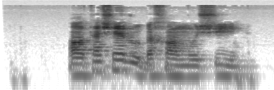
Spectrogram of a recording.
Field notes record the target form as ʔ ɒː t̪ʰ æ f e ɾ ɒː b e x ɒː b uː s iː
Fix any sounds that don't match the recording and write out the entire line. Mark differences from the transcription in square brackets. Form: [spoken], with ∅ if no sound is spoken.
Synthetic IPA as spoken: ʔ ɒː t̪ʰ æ [ʃ] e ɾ [uː] b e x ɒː [m] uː [ʃ] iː

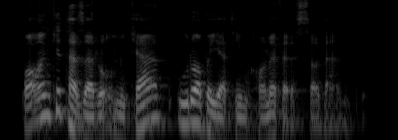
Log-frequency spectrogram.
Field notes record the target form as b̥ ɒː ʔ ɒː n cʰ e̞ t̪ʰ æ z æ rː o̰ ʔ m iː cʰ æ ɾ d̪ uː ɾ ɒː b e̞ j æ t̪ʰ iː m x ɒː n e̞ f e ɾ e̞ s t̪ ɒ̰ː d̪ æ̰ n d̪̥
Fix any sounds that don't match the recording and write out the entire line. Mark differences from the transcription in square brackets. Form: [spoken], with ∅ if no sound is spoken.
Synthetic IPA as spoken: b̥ ɒː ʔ ɒː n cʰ e̞ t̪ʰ æ z æ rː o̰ ʔ m iː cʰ æ ɾ d̪ uː ɾ ɒː b e̞ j æ t̪ʰ iː m x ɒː n e̞ f e ɾ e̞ s t̪ ɒ̰ː d̪ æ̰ n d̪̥

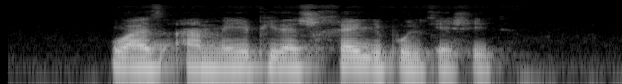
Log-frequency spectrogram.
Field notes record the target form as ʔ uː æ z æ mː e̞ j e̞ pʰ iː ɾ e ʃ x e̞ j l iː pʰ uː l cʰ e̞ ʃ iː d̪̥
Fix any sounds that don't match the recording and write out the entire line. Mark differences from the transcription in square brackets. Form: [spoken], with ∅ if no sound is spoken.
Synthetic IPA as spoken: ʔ uː æ z æ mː e̞ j e̞ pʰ iː ɾ [æ] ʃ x e̞ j l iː pʰ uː l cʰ e̞ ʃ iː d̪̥

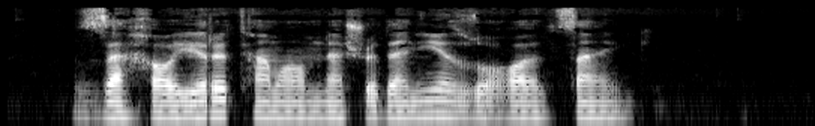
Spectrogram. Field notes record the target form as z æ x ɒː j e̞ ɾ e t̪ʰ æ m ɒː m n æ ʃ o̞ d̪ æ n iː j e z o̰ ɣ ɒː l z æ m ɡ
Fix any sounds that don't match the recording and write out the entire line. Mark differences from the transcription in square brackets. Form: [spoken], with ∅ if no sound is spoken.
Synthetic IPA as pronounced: z æ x ɒː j e̞ ɾ e t̪ʰ æ m ɒː m n æ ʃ o̞ d̪ æ n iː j e z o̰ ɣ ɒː l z æ [ŋ] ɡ

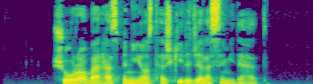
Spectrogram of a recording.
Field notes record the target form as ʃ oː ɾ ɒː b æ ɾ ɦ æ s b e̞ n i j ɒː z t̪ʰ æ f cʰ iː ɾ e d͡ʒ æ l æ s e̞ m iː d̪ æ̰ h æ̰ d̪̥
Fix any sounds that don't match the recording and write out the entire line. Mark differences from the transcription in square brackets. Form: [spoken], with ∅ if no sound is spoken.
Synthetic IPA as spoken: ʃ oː ɾ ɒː b æ ɾ ɦ æ s b e̞ n i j ɒː z t̪ʰ æ [ʃ] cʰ iː [l] e d͡ʒ æ l æ s e̞ m iː d̪ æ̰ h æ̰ d̪̥

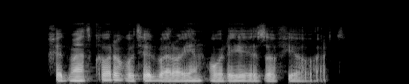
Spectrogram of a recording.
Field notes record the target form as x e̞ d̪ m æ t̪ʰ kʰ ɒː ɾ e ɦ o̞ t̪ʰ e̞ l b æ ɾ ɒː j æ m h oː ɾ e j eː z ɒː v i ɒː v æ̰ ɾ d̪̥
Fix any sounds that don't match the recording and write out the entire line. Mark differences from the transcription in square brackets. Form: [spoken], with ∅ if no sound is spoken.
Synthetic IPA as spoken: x e̞ d̪ m æ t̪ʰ kʰ ɒː ɾ e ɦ o̞ t̪ʰ e̞ l b æ ɾ ɒː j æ m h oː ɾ e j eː z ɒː [f] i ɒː v æ̰ ɾ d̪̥

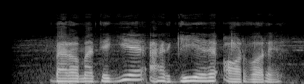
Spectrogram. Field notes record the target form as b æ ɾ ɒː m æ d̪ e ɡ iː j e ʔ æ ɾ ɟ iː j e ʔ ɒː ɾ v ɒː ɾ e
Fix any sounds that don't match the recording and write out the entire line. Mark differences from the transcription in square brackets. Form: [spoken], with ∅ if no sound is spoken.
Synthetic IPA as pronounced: b æ ɾ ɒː m æ d̪ e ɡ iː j e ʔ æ ɾ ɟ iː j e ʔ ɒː ɾ v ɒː ɾ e

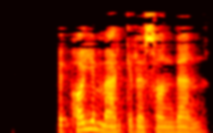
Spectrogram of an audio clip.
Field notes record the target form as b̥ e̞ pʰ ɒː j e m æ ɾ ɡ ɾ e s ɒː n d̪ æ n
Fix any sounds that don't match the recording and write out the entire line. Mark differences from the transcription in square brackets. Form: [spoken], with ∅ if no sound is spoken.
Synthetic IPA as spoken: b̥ e̞ pʰ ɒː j e m æ ɾ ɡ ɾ e s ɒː n d̪ æ n

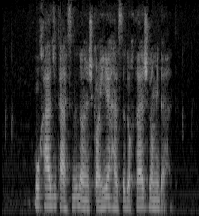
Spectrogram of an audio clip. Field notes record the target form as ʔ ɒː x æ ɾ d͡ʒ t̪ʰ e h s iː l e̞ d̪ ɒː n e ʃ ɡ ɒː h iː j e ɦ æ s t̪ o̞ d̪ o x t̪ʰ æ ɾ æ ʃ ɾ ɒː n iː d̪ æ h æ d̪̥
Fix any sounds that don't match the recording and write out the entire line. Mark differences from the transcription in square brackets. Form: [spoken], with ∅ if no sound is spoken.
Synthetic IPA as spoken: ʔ [uː] x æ ɾ d͡ʒ t̪ʰ [æ] h s iː l e̞ d̪ ɒː n e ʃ ɡ ɒː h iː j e ɦ æ s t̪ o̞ d̪ o x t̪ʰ æ ɾ æ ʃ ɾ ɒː [m] iː d̪ æ h æ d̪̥

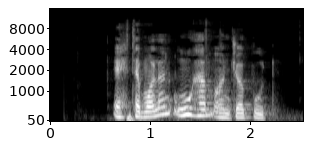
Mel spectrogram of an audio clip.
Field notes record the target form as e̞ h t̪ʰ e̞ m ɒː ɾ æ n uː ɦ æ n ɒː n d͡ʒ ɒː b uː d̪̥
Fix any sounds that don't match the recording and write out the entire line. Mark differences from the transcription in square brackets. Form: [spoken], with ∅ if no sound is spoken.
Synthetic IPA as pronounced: e̞ h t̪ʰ e̞ m ɒː [l] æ n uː ɦ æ [m] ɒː n d͡ʒ ɒː b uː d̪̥

